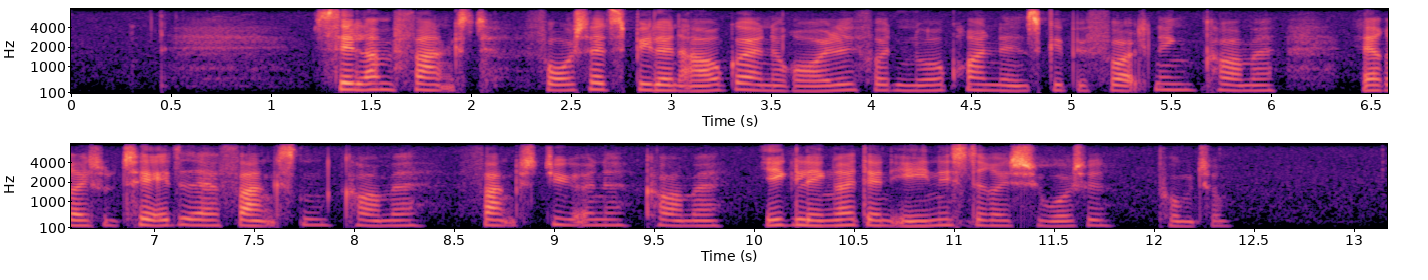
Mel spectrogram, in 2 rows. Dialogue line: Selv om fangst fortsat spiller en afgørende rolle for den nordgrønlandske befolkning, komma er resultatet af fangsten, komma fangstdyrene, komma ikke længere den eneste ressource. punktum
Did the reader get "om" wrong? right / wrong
right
